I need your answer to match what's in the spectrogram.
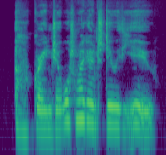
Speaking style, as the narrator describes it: smiled down at her fondly, whispering

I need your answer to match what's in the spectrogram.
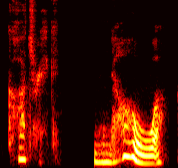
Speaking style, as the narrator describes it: Hermione breathed again

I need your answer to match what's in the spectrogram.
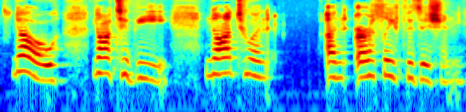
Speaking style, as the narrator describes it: cried Mr

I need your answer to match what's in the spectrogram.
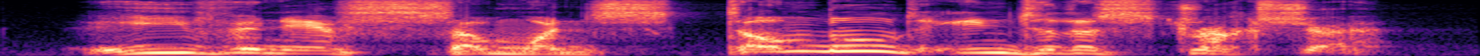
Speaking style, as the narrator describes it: he growled, impatient with the relentless stream of impossible suppositions

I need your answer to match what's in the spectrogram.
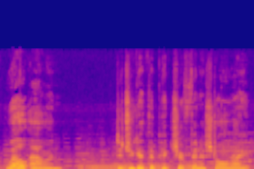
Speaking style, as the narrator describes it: he said

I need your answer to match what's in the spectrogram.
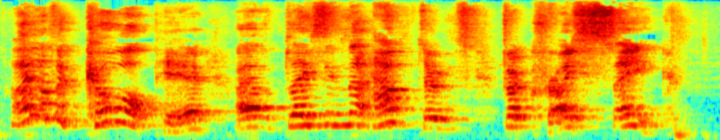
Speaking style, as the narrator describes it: Tim blurts out

